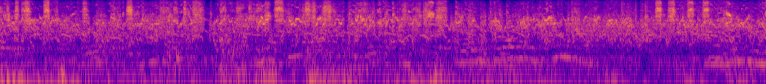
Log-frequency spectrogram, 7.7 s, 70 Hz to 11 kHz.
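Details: Male budgerigars chirping in their aviary colony on 8 December 2025, an unbroken, busy chatter of shrill squawks, tweets and warbling notes from many birds at once.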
